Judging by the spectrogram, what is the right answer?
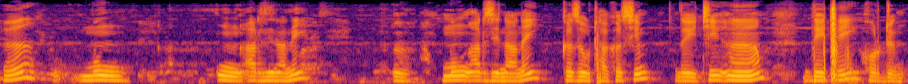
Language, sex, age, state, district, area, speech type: Bodo, male, 45-60, Assam, Chirang, urban, spontaneous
